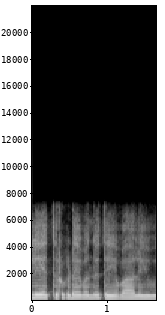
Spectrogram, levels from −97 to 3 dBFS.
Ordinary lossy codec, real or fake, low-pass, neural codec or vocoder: none; fake; 7.2 kHz; vocoder, 22.05 kHz, 80 mel bands, WaveNeXt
